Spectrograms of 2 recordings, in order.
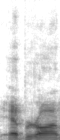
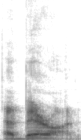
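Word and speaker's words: Eberron: the bear arm content I think I called that ever on last time and people were telling me that it's pronounced a bear on so we'll get rid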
